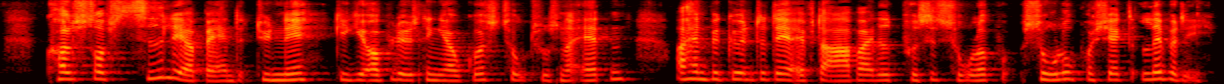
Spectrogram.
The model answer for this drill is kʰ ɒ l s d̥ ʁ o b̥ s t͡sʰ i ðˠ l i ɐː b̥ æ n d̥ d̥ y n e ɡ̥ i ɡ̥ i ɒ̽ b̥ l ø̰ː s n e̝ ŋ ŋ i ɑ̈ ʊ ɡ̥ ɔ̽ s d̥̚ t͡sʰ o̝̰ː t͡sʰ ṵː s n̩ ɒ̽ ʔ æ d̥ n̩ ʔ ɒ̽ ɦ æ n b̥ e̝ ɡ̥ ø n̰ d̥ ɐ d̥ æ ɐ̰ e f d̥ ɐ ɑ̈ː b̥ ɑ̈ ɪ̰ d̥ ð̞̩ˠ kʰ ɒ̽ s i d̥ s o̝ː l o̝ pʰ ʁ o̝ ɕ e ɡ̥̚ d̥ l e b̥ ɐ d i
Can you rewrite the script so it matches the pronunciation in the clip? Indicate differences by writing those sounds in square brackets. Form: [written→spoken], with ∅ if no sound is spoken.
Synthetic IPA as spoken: kʰ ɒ l s d̥ ʁ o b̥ s t͡sʰ i ðˠ l i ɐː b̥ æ n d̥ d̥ y n e ɡ̥ i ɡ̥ i ɒ̽ b̥ l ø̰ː s n e̝ ŋ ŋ i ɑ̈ ʊ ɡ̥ ɔ̽ s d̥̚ t͡sʰ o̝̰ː t͡sʰ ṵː s n̩ ɒ̽ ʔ æ d̥ n̩ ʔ ɒ̽ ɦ æ n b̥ e̝ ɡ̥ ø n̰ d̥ [ɐ→ə] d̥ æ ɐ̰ e f d̥ ɐ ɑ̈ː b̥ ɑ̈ ɪ̰ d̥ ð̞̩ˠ [kʰ→pʰ] ɒ̽ s i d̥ s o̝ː l o̝ pʰ ʁ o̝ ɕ e ɡ̥̚ d̥ l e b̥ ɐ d i

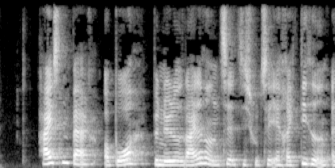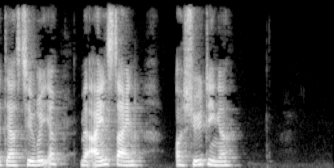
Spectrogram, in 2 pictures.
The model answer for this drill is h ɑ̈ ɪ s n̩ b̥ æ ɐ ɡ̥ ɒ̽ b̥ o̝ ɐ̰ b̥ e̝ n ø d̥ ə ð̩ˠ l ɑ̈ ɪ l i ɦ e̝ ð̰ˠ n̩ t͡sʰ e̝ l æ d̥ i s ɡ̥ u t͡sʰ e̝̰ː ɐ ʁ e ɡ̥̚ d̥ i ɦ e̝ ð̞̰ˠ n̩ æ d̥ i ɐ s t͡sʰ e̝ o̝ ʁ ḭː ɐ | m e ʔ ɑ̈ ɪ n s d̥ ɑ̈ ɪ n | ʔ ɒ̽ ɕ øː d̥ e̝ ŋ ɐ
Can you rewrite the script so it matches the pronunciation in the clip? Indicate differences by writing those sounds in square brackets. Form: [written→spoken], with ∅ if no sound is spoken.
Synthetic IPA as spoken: h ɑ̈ ɪ s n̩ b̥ æ ɐ ɡ̥ ɒ̽ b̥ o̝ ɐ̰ b̥ e̝ n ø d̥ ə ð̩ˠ l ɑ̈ ɪ l i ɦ e̝ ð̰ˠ n̩ t͡sʰ e̝ l æ d̥ i s ɡ̥ u t͡sʰ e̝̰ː ɐ ʁ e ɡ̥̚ d̥ i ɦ e̝ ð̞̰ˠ n̩ æ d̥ [i→æ] ɐ s t͡sʰ e̝ o̝ ʁ ḭː ɐ | m e ʔ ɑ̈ ɪ n s d̥ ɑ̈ ɪ n | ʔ ɒ̽ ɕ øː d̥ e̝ ŋ ɐ

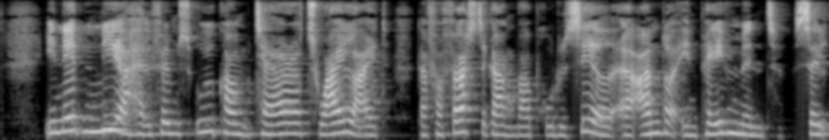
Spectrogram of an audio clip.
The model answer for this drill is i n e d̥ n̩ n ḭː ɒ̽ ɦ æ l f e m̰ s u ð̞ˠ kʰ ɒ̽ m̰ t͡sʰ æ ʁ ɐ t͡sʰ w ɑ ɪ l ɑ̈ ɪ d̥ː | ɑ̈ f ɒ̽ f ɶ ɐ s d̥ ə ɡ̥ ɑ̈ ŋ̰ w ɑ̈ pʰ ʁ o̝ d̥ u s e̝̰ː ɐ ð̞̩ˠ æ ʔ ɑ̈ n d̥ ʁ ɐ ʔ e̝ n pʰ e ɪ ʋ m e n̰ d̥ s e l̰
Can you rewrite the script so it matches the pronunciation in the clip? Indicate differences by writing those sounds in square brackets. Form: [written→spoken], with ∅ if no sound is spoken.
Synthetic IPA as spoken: i n e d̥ n̩ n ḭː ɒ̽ ɦ æ l f e m̰ s u ð̞ˠ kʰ ɒ̽ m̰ t͡sʰ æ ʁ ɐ t͡sʰ w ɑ ɪ l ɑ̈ ɪ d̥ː | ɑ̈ f ɒ̽ f ɶ ɐ s d̥ ə ɡ̥ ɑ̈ ŋ̰ [w→ʋ] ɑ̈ pʰ ʁ o̝ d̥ u s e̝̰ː ɐ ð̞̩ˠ æ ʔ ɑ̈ n d̥ ʁ ɐ ʔ e̝ n pʰ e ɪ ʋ m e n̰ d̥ s e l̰

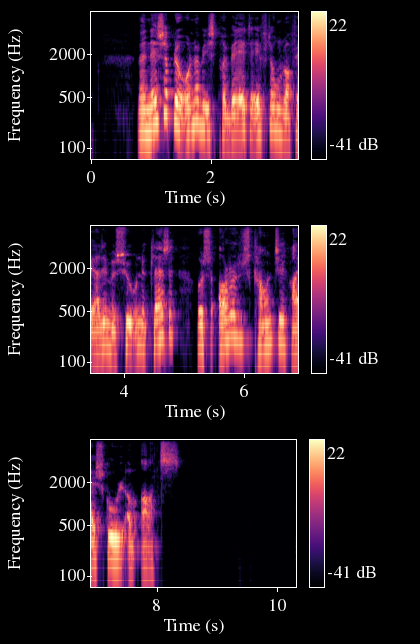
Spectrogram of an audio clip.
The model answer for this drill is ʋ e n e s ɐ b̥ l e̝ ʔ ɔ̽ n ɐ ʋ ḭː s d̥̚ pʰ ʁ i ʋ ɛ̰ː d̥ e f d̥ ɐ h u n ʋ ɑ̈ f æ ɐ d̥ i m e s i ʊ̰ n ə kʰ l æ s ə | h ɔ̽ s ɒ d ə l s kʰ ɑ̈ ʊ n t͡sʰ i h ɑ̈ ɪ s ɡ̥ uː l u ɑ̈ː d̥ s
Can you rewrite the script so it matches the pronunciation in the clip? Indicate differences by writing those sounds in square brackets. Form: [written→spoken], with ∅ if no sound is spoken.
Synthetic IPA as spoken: ʋ [e→æ] n e s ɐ b̥ l e̝ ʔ ɔ̽ n ɐ ʋ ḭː s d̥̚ pʰ ʁ i ʋ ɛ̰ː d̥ e f d̥ ɐ h u n ʋ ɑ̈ f æ ɐ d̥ i m e s [i→y] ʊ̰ n ə kʰ l æ s ə | h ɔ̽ s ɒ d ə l s kʰ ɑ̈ ʊ n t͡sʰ i h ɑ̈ ɪ s ɡ̥ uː l [u→ɒ] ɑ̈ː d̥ s

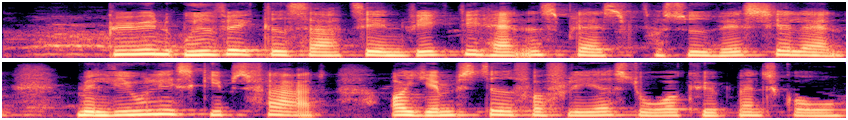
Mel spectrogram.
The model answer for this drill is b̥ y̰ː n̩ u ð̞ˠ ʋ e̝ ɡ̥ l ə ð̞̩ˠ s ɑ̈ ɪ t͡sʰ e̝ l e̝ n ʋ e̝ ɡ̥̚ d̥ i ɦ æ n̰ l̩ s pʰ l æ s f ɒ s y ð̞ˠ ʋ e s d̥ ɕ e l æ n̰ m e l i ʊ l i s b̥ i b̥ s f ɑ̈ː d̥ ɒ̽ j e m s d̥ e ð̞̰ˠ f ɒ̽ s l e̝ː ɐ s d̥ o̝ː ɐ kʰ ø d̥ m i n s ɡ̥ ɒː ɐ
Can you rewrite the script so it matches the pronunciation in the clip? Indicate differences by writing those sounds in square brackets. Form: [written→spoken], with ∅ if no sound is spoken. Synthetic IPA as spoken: b̥ y̰ː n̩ u ð̞ˠ ʋ e̝ ɡ̥ l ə ð̞̩ˠ s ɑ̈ ɪ t͡sʰ e̝ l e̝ n ʋ e̝ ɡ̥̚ d̥ i ɦ æ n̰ l̩ s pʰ l æ s f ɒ s y ð̞ˠ ʋ e s d̥ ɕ e l æ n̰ m e l i ʊ l i s [b̥→ɡ̥] i b̥ s f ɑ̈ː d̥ ɒ̽ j e m s d̥ e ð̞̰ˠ f ɒ̽ [s→f] l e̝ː ɐ s d̥ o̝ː ɐ kʰ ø [d̥→b̥] m [i→æ] n s ɡ̥ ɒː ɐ

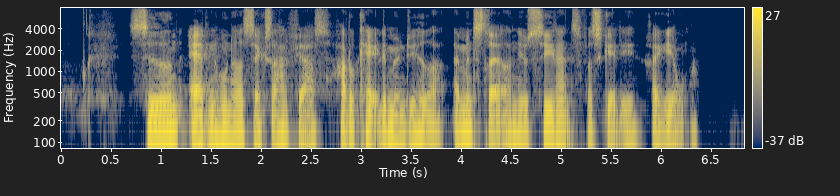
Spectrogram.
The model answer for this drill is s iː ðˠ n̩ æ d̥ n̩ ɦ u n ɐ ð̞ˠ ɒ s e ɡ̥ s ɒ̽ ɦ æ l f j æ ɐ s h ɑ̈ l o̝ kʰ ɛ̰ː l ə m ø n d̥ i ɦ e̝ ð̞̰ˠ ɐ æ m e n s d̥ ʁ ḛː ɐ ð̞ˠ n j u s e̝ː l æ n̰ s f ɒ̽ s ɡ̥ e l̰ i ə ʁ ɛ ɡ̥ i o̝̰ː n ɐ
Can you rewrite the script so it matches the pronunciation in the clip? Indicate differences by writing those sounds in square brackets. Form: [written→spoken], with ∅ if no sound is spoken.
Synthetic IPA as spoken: s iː ðˠ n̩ æ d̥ n̩ ɦ u n ɐ ð̞ˠ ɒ s e ɡ̥ s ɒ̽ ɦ æ l f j æ ɐ s h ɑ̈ l o̝ kʰ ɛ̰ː l ə m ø n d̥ i ɦ e̝ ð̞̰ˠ ɐ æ m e n s d̥ ʁ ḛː ɐ ð̞ˠ n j u s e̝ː l æ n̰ s f ɒ̽ s ɡ̥ e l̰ i ə ʁ ɛ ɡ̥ i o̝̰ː n ɐ

